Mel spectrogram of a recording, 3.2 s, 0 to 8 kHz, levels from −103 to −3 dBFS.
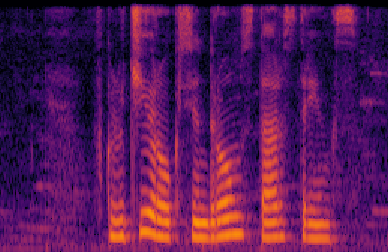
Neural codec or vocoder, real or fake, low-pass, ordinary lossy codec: none; real; 7.2 kHz; AAC, 48 kbps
